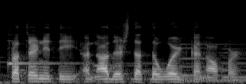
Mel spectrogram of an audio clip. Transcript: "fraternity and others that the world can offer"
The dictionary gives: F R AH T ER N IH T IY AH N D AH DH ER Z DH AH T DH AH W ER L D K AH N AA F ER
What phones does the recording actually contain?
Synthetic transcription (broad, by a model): F R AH T ER N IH T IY AH N D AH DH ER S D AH T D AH W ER D K AH N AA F ER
